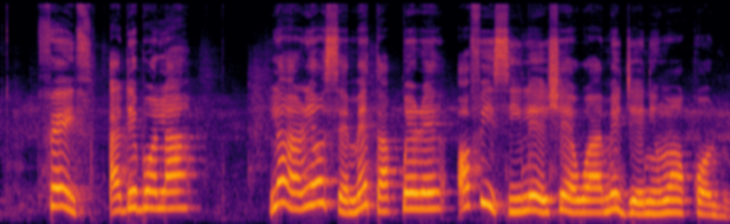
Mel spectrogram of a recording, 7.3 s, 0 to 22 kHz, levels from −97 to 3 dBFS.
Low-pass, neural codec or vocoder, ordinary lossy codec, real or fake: none; none; none; real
